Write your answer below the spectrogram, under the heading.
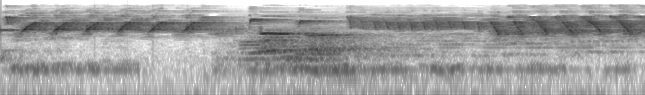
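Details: Atlantic canary singing a long continuous 'gacor' song meant to set other canaries singing: fast high buzzy trills in rhythmic bursts, a brief dip into lower warbled notes midway, then rapid trilling again.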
